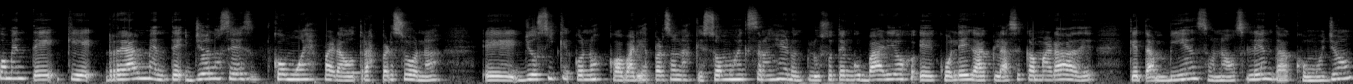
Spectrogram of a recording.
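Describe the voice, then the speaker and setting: A woman with a Venezuelan accent speaks at a fairly slow pace. Her fairly high voice has a dark, mellow tone and fairly even intonation. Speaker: YouTuber and nursing trainee. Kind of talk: casual vlog explanation. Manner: hesitant fillers.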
